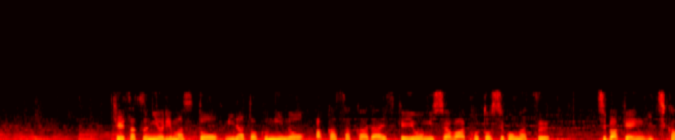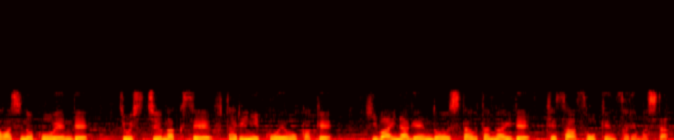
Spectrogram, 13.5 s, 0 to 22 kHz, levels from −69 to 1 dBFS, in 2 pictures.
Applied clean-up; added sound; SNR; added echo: none; none; none; none.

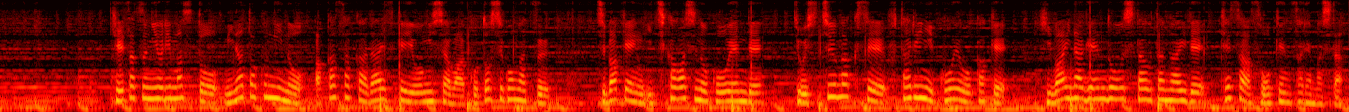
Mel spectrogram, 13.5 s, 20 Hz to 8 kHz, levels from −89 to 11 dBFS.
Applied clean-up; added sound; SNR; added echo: none; Raindrop / Drip; 11 dB; reverberation time 0.4 s.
